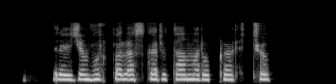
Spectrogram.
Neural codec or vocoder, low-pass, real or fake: codec, 44.1 kHz, 2.6 kbps, SNAC; 7.2 kHz; fake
